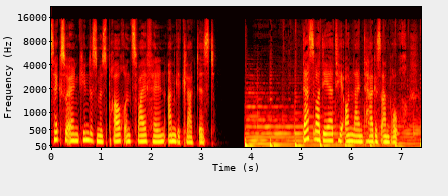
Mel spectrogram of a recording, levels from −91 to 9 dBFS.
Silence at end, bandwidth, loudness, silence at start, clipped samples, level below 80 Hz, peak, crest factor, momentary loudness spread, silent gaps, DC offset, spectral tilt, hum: 0 s; 15.5 kHz; -20 LUFS; 0 s; under 0.1%; -32 dBFS; -4 dBFS; 16 dB; 9 LU; 3.57-3.86 s; under 0.1%; -5 dB/octave; none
